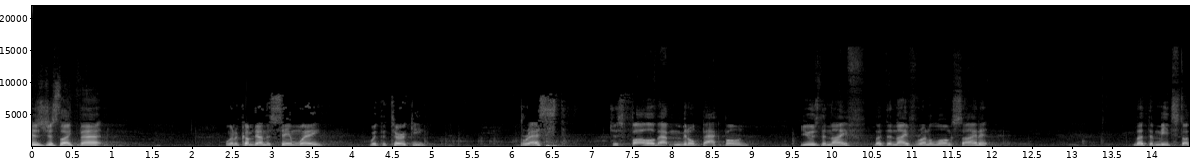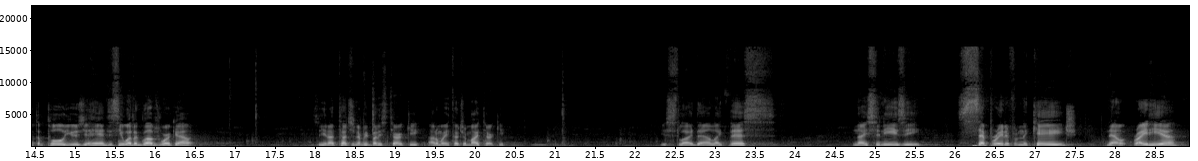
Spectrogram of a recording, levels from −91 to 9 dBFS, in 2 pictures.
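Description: From 1.55 s to 7.55 s the adaptive stream drops to a lower bitrate. The treble vanishes above 8.3 kHz, with swirly codec artefacts, pointing to a switch from about 128 to 32 kbit/s MP3. A spectrogram shows a sudden flat ceiling, with no gap in the waveform.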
